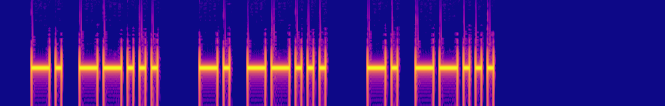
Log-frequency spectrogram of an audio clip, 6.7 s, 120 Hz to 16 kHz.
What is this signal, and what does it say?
Morse code, heard as a keyed tone, about 20 wpm, 700 Hz. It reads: N7 N7 N7
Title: Callsign Prefixes for Top 25 DXCC - Repeated 3x - 20wpm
